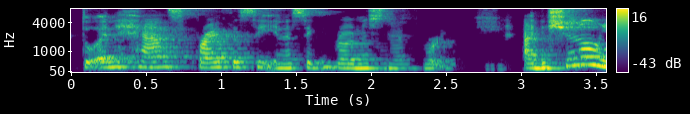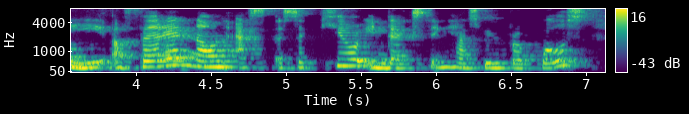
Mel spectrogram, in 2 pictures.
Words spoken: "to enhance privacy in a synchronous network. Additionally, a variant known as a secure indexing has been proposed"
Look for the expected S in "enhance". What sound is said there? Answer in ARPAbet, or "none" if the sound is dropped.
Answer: S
